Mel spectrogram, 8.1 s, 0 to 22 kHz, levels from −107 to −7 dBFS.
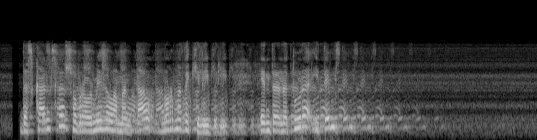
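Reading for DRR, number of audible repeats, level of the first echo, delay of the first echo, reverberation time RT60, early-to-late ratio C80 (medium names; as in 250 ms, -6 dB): no reverb, 5, -11.0 dB, 274 ms, no reverb, no reverb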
